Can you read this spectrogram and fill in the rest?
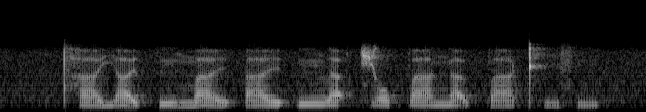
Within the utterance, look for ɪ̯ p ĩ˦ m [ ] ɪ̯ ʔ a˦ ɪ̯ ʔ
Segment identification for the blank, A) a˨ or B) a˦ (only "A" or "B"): A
